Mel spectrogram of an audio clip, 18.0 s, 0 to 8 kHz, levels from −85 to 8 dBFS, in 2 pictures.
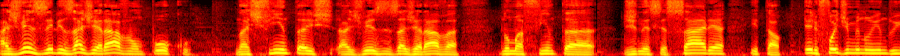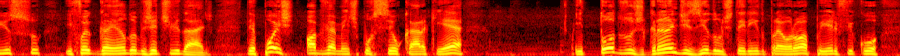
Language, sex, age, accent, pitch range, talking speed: Portuguese, male, 40-59, Brazilian, 130-180 Hz, 150 wpm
